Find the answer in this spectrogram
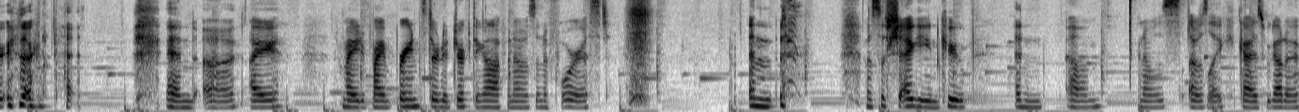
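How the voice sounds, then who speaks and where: A woman chatting casually on a stream, slow and giggly. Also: on the low side. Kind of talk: casual group chat on stream.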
